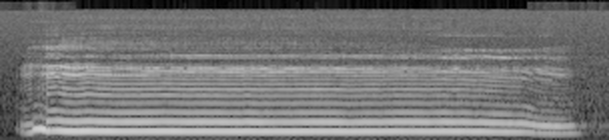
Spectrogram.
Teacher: o som do M, ele é nasal, porque o nariz, ele vibra. E ele é bilabial porque os lábios se juntam. E ele é sonoro porque emite um som.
